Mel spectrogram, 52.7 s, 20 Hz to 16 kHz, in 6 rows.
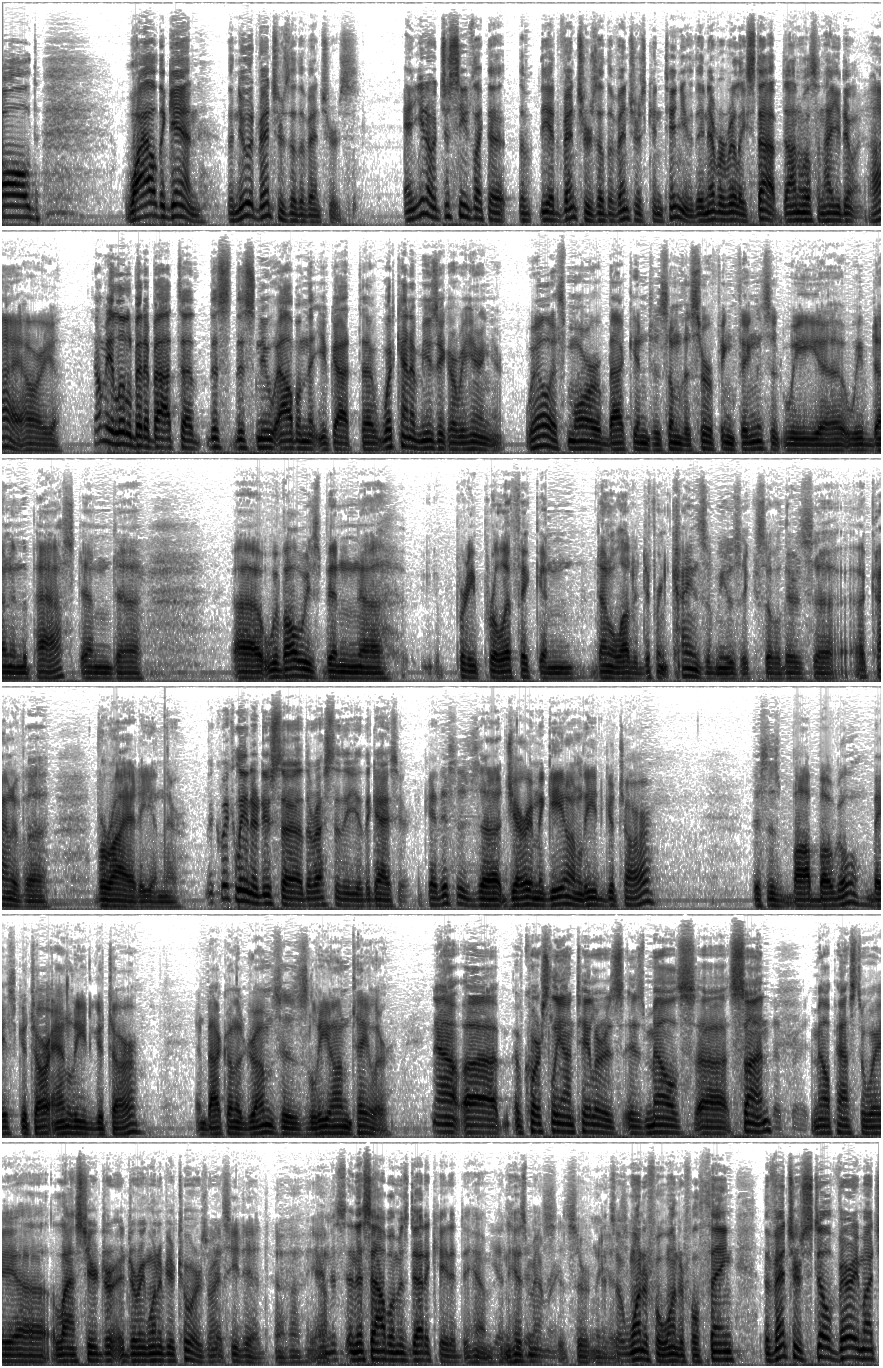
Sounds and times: Speech: 0.0 - 0.4, 1.2 - 19.0, 19.9 - 33.0, 33.9 - 52.7.

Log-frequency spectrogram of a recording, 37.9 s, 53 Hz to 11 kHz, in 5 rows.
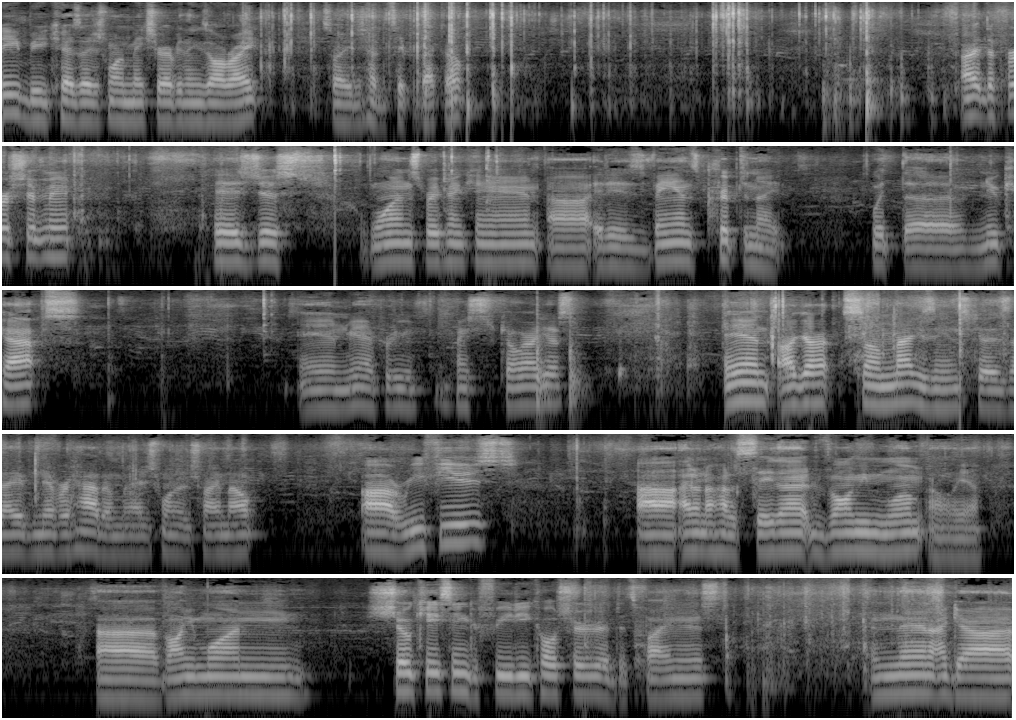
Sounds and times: Speech: 0.0 - 8.3, 9.2 - 15.9, 17.4 - 19.7, 20.6 - 26.7, 27.5 - 30.2, 30.8 - 35.8, 36.8 - 37.9.

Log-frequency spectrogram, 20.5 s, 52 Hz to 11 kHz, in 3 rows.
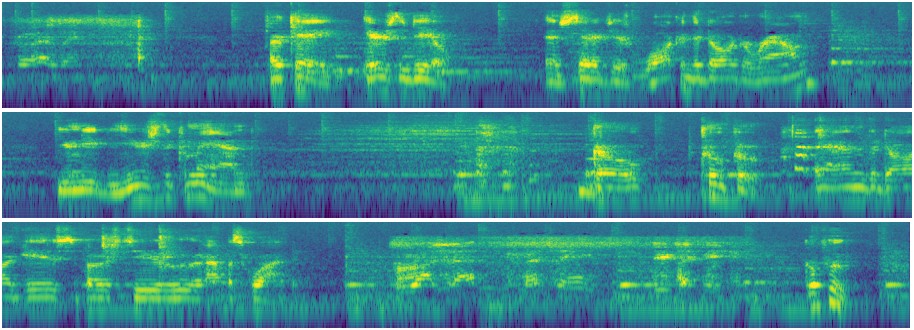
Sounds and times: Music: 0.0 - 20.4
Speech: 2.0 - 3.4, 4.1 - 6.2, 7.2 - 8.8, 11.2 - 15.8, 16.7 - 20.1.

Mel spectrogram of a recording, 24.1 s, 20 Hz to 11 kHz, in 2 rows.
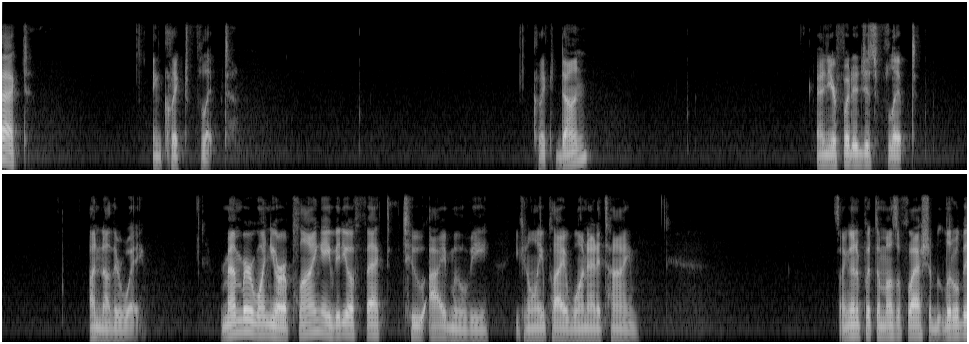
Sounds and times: Speech: 0.0 - 0.4, 1.7 - 3.0, 6.5 - 7.4, 10.1 - 11.5, 13.2 - 13.9, 14.8 - 20.1, 22.5 - 24.1.

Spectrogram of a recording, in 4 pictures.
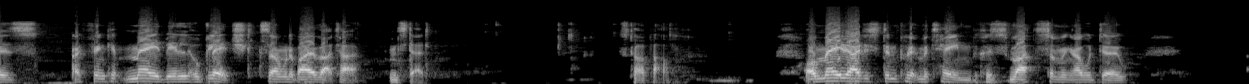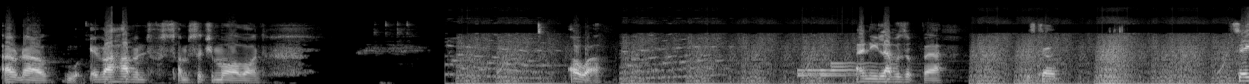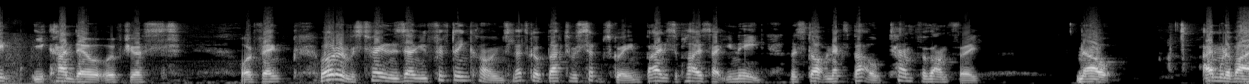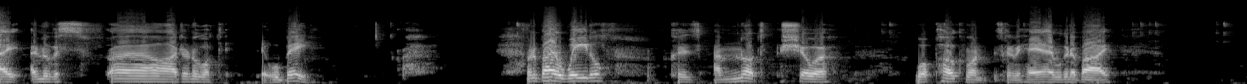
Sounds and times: Speech: 0.0 - 4.4, 6.2 - 6.9, 8.0 - 11.4, 12.5 - 15.2, 17.8 - 18.6, 21.0 - 22.0, 24.8 - 34.9, 35.7 - 36.2, 36.8 - 40.7, 42.7 - 45.9, 46.6 - 48.7.

